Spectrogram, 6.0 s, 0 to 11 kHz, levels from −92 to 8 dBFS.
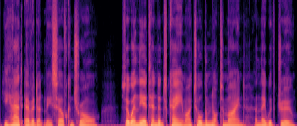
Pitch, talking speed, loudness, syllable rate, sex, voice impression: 130 Hz, 190 wpm, -17 LUFS, 4.8 syllables/s, male, masculine, adult-like, relaxed, slightly powerful, slightly bright, raspy, cool, friendly, wild, kind, slightly modest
